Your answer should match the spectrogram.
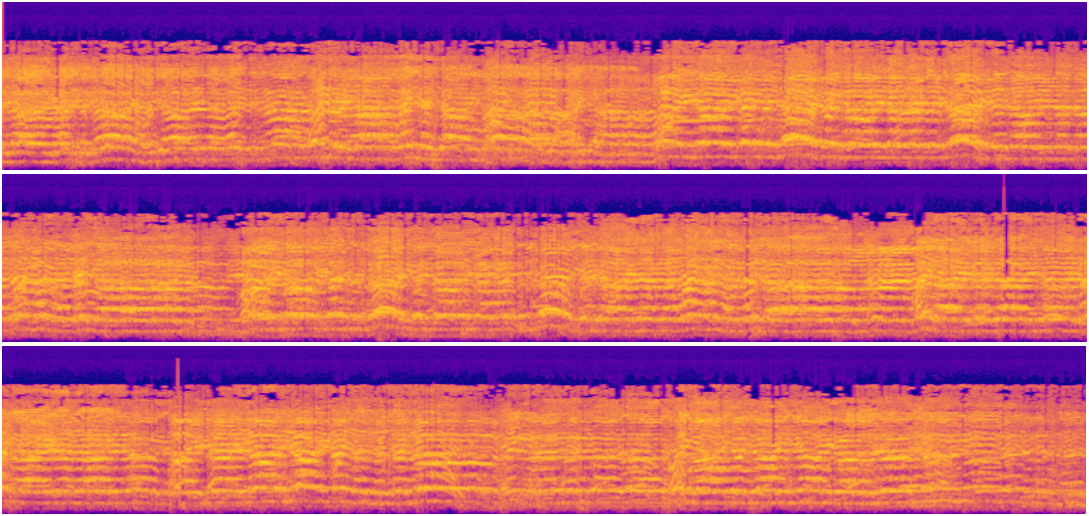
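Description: Men singing a wordless Hasidic niggun: a continuous chanted melody of held notes gliding from pitch to pitch.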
